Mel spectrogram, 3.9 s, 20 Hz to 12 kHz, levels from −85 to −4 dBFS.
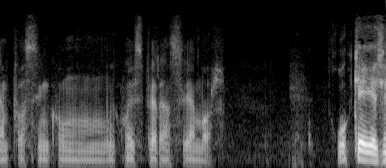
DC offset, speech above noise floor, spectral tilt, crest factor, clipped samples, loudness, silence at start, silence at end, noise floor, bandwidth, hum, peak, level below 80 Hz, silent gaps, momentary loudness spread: under 0.1%; 39 dB; -6 dB/octave; 22 dB; under 0.1%; -26 LUFS; 0 s; 0 s; -62 dBFS; 9 kHz; none; -2 dBFS; -58 dBFS; none; 17 LU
